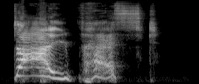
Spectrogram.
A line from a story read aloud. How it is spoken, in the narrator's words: He yelled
